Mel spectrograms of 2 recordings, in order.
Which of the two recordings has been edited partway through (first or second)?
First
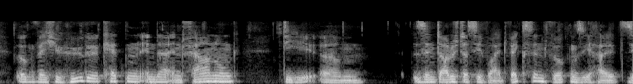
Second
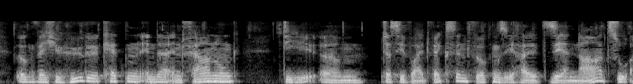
second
